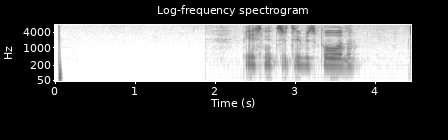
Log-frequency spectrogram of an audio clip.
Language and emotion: Russian, neutral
